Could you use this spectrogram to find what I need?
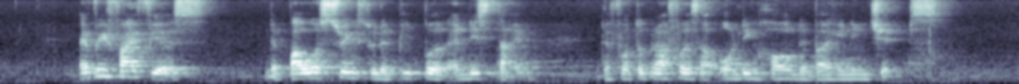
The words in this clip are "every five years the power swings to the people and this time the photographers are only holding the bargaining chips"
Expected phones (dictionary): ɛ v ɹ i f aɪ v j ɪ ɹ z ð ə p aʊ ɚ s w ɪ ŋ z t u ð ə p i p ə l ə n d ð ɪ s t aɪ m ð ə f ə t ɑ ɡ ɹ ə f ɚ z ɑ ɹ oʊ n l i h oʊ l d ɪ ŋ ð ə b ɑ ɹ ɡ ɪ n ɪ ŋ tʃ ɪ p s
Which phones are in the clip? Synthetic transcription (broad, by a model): ɛ v ɹ i f aɪ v j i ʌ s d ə p aʊ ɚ s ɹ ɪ ŋ s t u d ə p i p ə l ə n d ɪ s t aɪ m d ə f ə t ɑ ɡ ɹ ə f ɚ s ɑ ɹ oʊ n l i h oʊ l d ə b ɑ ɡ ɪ n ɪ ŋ tʃ ɪ p s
